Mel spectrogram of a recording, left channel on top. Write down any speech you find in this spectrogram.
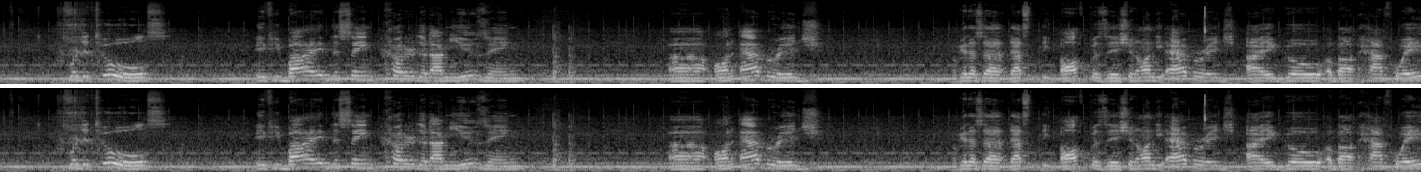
for the tools, if you buy the same cutter that I'm using, on average, okay, that's the off position. On the average, I go about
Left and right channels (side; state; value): both; identical; correlation 1.00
